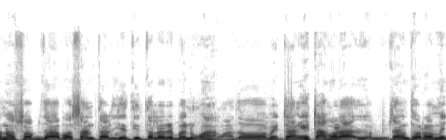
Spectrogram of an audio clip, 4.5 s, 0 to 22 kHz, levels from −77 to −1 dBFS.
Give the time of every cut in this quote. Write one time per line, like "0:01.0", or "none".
0:02.4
